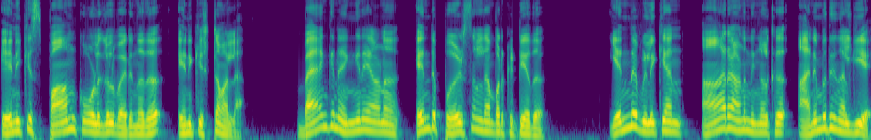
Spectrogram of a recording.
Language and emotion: Malayalam, angry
